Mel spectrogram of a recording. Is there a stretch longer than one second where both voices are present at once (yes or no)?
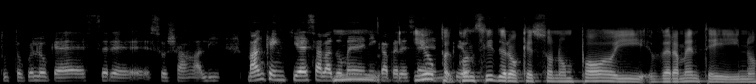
yes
